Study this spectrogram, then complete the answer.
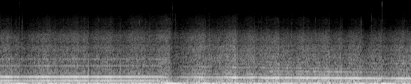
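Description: A Derbi Senda 50cc motorbike engine buzzes loudly and steadily, its pitch dipping briefly at a gear shift before climbing again.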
